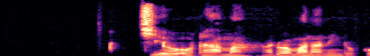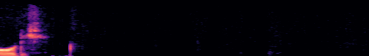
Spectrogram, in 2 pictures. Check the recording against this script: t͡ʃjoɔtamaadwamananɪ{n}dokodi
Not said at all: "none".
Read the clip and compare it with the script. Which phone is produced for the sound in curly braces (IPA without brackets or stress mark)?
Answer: n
